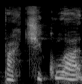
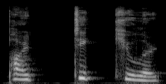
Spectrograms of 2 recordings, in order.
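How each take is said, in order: First: It is said with a Portuguese-style pronunciation. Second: It is said with an English pronunciation. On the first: The speaker calls it wrong. "that's not the pronunciation in English. Particular, no" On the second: The speaker calls it right. "particular, T T T"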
